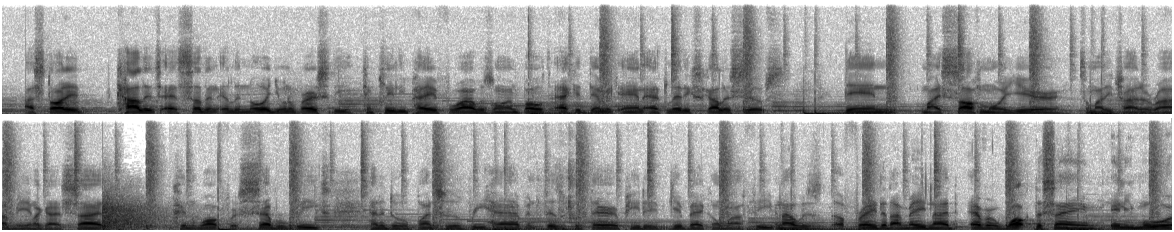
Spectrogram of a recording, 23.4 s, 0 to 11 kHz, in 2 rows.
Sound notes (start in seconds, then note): 12.7 gun shot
